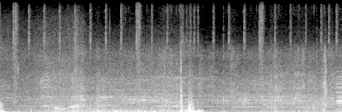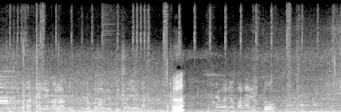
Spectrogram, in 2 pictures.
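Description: Outdoor sound on a football pitch: a steady low rumble under faint distant voices, with scattered light taps as a football is touched with the foot. There is a loud short knock about three seconds in, and a brief spoken "huh? ah?" near the end.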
